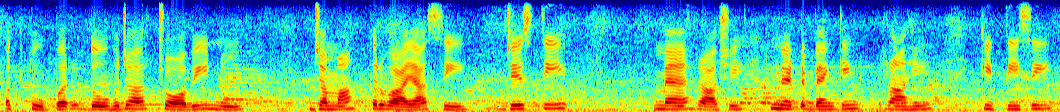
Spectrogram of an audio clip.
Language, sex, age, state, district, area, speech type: Punjabi, female, 18-30, Punjab, Faridkot, rural, spontaneous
